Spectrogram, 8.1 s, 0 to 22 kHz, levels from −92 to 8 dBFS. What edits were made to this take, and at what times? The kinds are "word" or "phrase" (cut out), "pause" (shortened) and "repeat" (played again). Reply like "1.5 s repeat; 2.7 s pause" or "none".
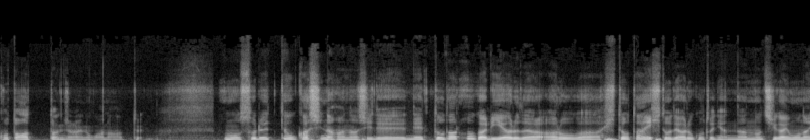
2.1 s pause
